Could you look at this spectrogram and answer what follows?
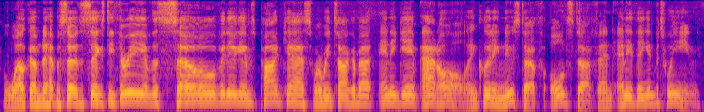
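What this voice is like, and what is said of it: Announcer voice. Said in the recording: “Got all primed and did like the announcer voice.”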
